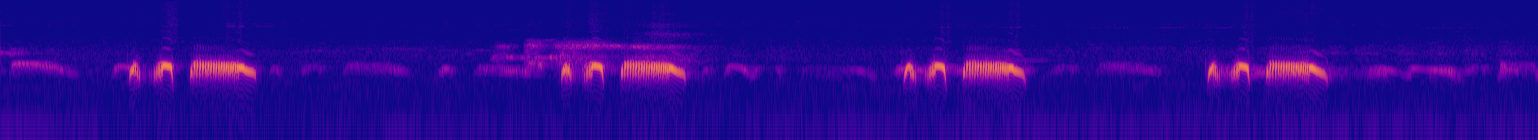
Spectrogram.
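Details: Decoy spotted dove calling with a fighting coo that provokes other doves to respond. Four loud phrases about every three seconds, each two clipped notes and a drawn-out coo, with soft dove murmurs between.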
